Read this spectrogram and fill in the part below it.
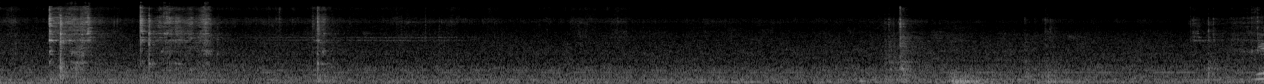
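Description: A utensil stirs aloo bharta in a pan, giving soft scraping and a few sharp clinks and knocks against the metal, close and moderately quiet, with only faint background sound between strokes.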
